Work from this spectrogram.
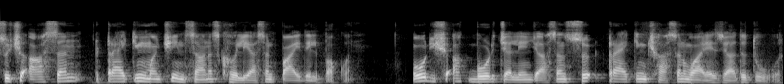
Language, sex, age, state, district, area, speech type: Kashmiri, male, 30-45, Jammu and Kashmir, Anantnag, rural, spontaneous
